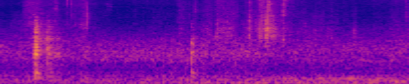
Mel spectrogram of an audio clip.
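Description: Handling noise of plastic dust-boot parts being picked up and moved: a few light clicks and knocks over a faint rustle.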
